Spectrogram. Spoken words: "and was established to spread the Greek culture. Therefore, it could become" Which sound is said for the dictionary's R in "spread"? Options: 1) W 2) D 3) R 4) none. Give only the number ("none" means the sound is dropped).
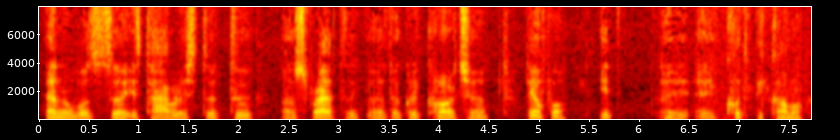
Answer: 3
